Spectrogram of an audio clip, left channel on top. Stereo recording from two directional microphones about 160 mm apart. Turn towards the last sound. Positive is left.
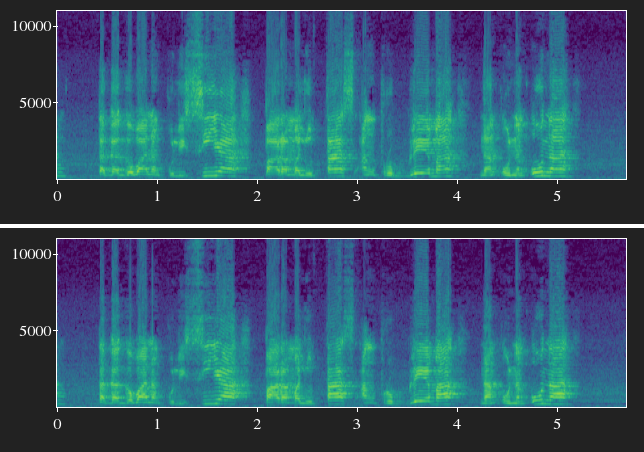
turn(degrees=15)  # may be behind; listen again after turning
